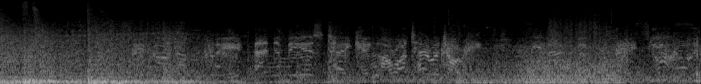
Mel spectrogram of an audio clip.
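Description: Land Mattress rocket artillery in Company of Heroes 2 fires a barrage, muffled booms and crackling impacts rumbling under steady commentator talk.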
